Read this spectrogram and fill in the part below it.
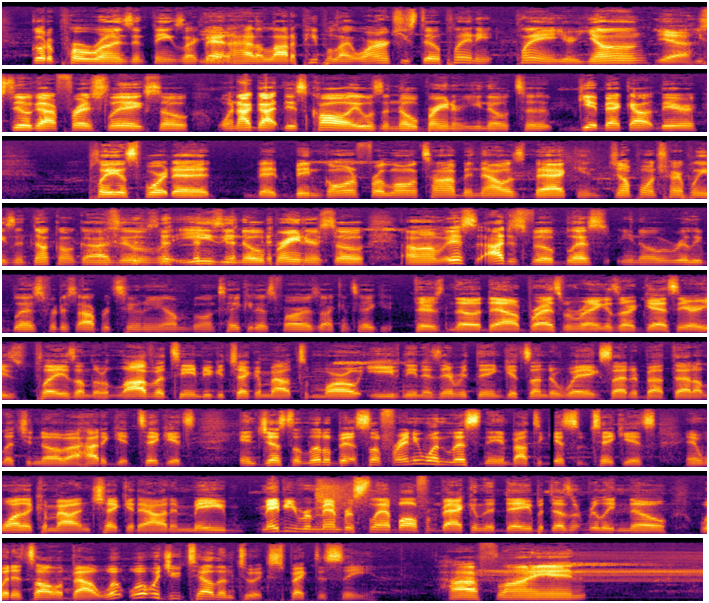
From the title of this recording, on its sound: LIVE FROM SLAMBALL!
